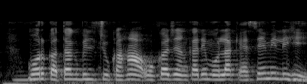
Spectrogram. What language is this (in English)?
Chhattisgarhi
